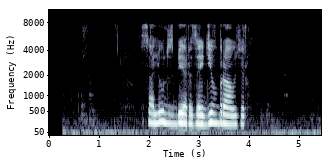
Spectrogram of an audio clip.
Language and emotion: Russian, neutral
